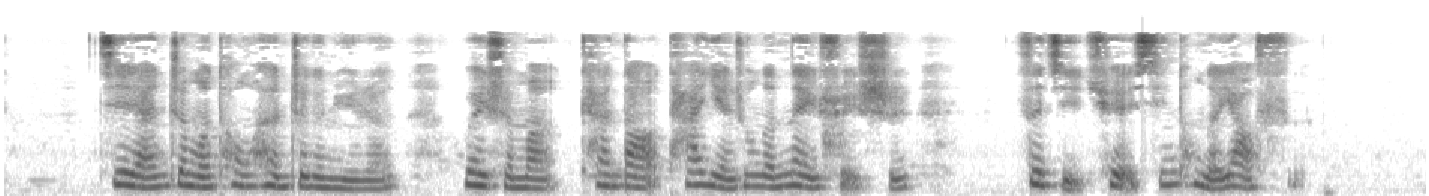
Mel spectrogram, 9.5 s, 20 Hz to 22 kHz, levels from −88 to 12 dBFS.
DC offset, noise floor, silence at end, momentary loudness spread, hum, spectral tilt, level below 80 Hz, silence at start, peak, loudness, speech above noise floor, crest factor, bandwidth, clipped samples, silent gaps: under 0.1%; -72 dBFS; 0.9 s; 16 LU; none; -1.5 dB/octave; -70 dBFS; 0.65 s; 0 dBFS; -22 LUFS; 48 dB; 26 dB; 11.5 kHz; under 0.1%; none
